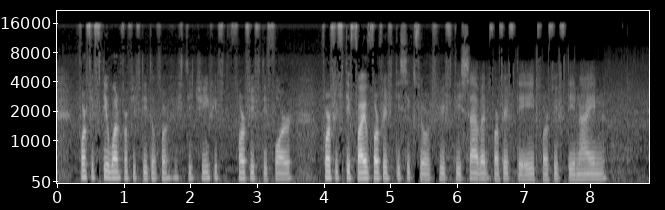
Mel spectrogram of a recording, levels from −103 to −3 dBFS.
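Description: Bluetooth SBC bit pool drop, from 5.97 s to the end of the clip at 8.89 s. The sudden loss of detail fits a congested wireless link forcing the encoder to shrink its bit pool from about 28 to 10, near 84 kbps. With so few bits, the highest sub-bands are starved or dropped outright and the remaining bands are quantised coarsely. The top end turns dull and muffled while a gritty, granular noise rises, and neither recovers before the audio ends.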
